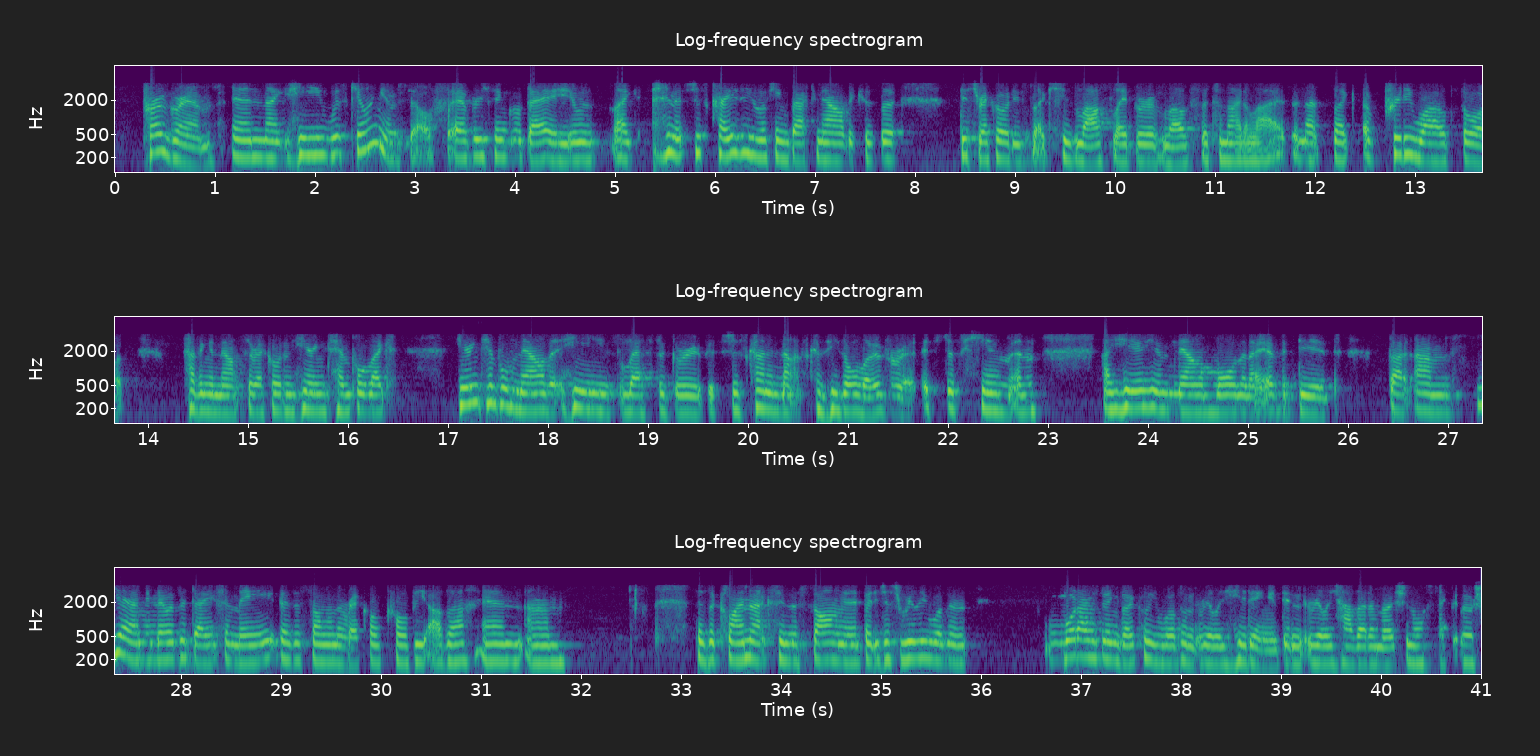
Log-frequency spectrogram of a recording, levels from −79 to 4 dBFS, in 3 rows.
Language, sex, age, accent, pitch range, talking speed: English, female, 20-39, Australian, 175-205 Hz, 190 wpm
